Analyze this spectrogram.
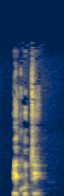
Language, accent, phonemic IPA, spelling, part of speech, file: French, France, /e.ku.te/, écoutez, verb, LL-Q150 (fra)-écoutez.wav
- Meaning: 1. second-person plural present indicative of écouter 2. second-person plural imperative of écouter; "hark!"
